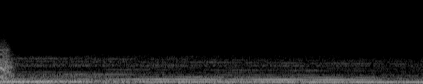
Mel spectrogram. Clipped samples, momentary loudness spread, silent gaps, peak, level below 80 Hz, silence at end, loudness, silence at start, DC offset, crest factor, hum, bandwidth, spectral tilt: under 0.1%; 4 LU; none; -20 dBFS; -48 dBFS; 0 s; -37 LUFS; 0 s; under 0.1%; 16 dB; none; 3.1 kHz; -11 dB/octave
